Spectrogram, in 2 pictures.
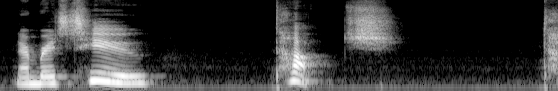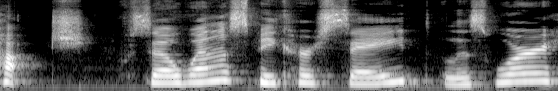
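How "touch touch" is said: "touch" hit hard, clipped and breathy; stressed touch. Shown as a demonstration. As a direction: punch the word "touch". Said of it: "he stresses this word to emphasize".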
